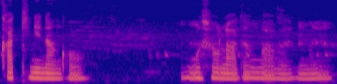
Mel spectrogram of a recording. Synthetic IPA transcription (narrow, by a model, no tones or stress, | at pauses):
kʰatʰːininaŋɡɔw | mɯsɔladɯŋba̰bɯnɯŋɯj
